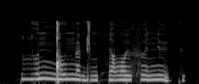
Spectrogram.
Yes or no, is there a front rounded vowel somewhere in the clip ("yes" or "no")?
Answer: yes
